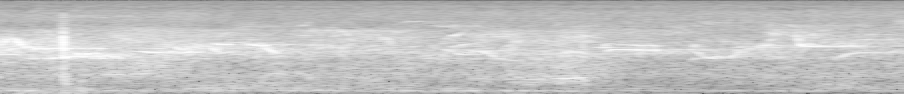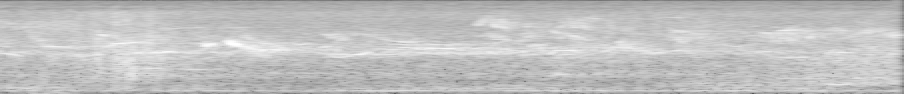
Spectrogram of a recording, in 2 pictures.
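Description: Faint birdsong: scattered short chirps and quick whistled calls from small birds, over a low steady hum.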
